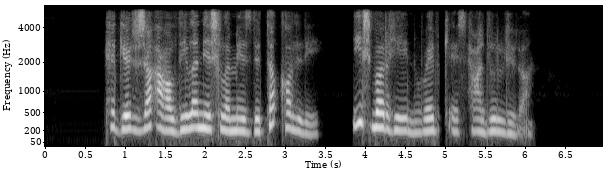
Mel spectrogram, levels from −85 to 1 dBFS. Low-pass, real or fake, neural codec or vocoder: 5.4 kHz; fake; codec, 16 kHz in and 24 kHz out, 0.8 kbps, FocalCodec, streaming, 65536 codes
